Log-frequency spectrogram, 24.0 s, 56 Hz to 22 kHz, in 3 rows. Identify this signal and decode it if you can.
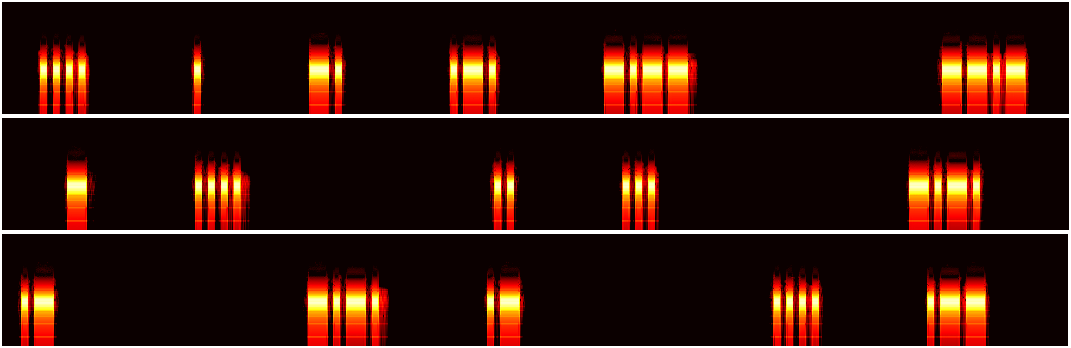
Morse code, heard as a keyed tone, about 25 wpm, spaced as for 9 wpm, 600 Hz. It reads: HENRY QTH IS CA CA HW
